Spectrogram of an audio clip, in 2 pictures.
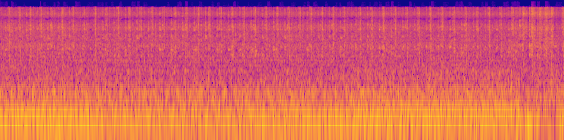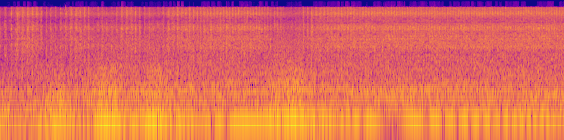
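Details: Plow truck idling after starting with a booster pack piggybacked onto its charger, just back in running order after repairs; the engine runs evenly at a steady idle, settles smoothly after a slight speed change, with no misses or knocks.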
